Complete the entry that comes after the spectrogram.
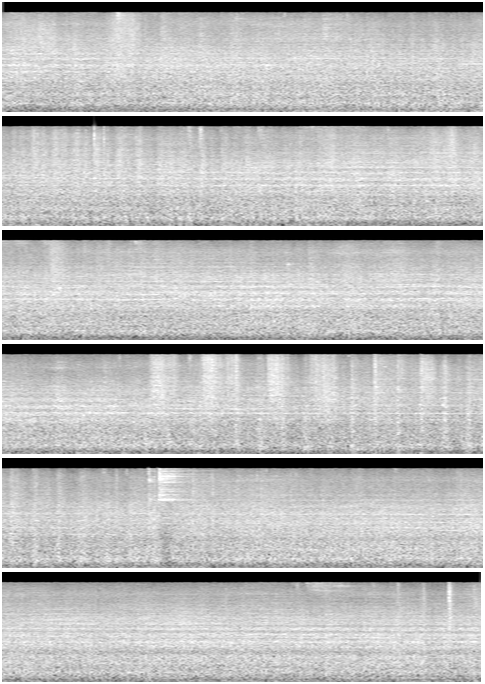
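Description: Freight cars of a slow-rolling freight train passing close by: a steady rumble and rattle of steel wheels on the rails, with a few sharp clicks about two-thirds of the way through.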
